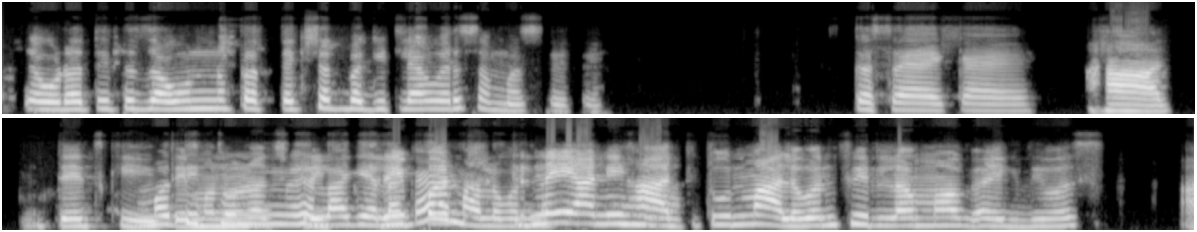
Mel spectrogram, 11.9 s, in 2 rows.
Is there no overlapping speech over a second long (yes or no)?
no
